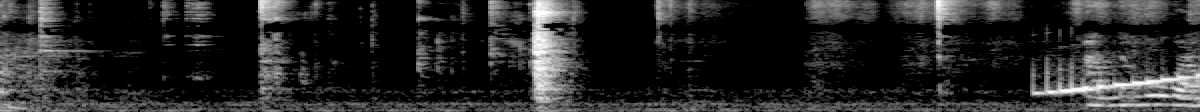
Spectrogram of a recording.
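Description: Scattered small clicks and light clinks of makeup items being handled, with one sharp click just before the middle. Near the end a tone rises and settles into music.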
